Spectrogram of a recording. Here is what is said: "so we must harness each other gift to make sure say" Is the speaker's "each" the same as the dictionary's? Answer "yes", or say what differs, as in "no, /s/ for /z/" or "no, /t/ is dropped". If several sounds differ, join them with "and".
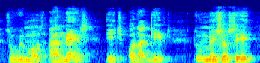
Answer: yes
